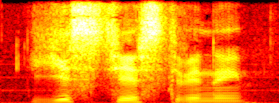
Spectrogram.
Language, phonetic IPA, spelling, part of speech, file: Russian, [(j)ɪˈsʲtʲestvʲɪn(ː)ɨj], естественный, adjective, Ru-естественный.ogg
- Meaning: natural (relating to nature)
